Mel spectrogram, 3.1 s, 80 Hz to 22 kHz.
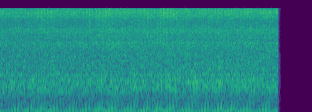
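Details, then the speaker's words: Briggs and Stratton generator running inside a home-built OSB and rock wool quiet box: deep, steady, even, muffled thrum, significantly quieter, likened to a Honda 3000; exhaust outlet still needs refining. "I don't have a decibel meter I can't measure it right now but I don't have to yell at you and it almost sounds like one of those Honda 3000 shows sounds like it's muffled"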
